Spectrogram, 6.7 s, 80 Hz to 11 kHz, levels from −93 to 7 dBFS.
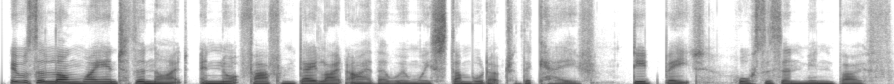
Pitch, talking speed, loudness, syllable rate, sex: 190 Hz, 235 wpm, -20 LUFS, 5.3 syllables/s, female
